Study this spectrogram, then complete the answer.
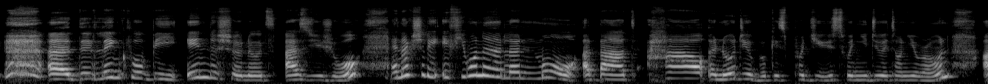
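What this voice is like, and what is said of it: Speaker's own accent. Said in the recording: “you can hear my accent and everything that I mispronounce”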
